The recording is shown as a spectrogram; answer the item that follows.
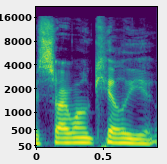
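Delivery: ordinary delivery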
